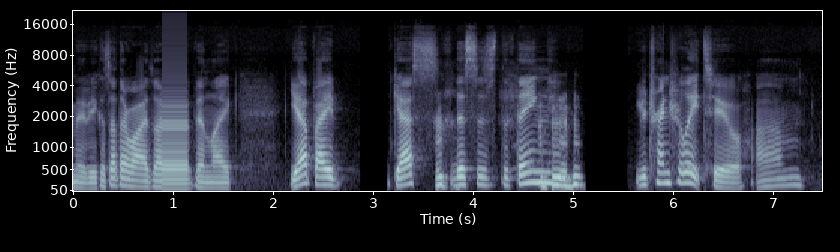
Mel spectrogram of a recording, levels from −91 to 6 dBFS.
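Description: From 0.9 to 1.15 s, after "movie because otherwise I", a system hang loop repeats one 10 ms buffer as a steady 100 Hz buzz, resuming at "been like yep I". It shows as identical repeating waveform cycles and evenly spaced harmonics on a spectrogram.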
